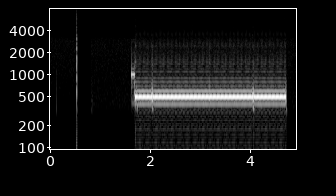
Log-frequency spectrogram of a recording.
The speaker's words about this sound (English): Roger, you're stand by for tones.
